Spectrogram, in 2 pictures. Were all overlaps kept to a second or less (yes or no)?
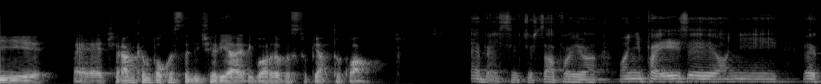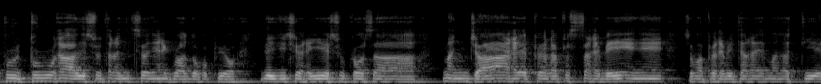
yes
